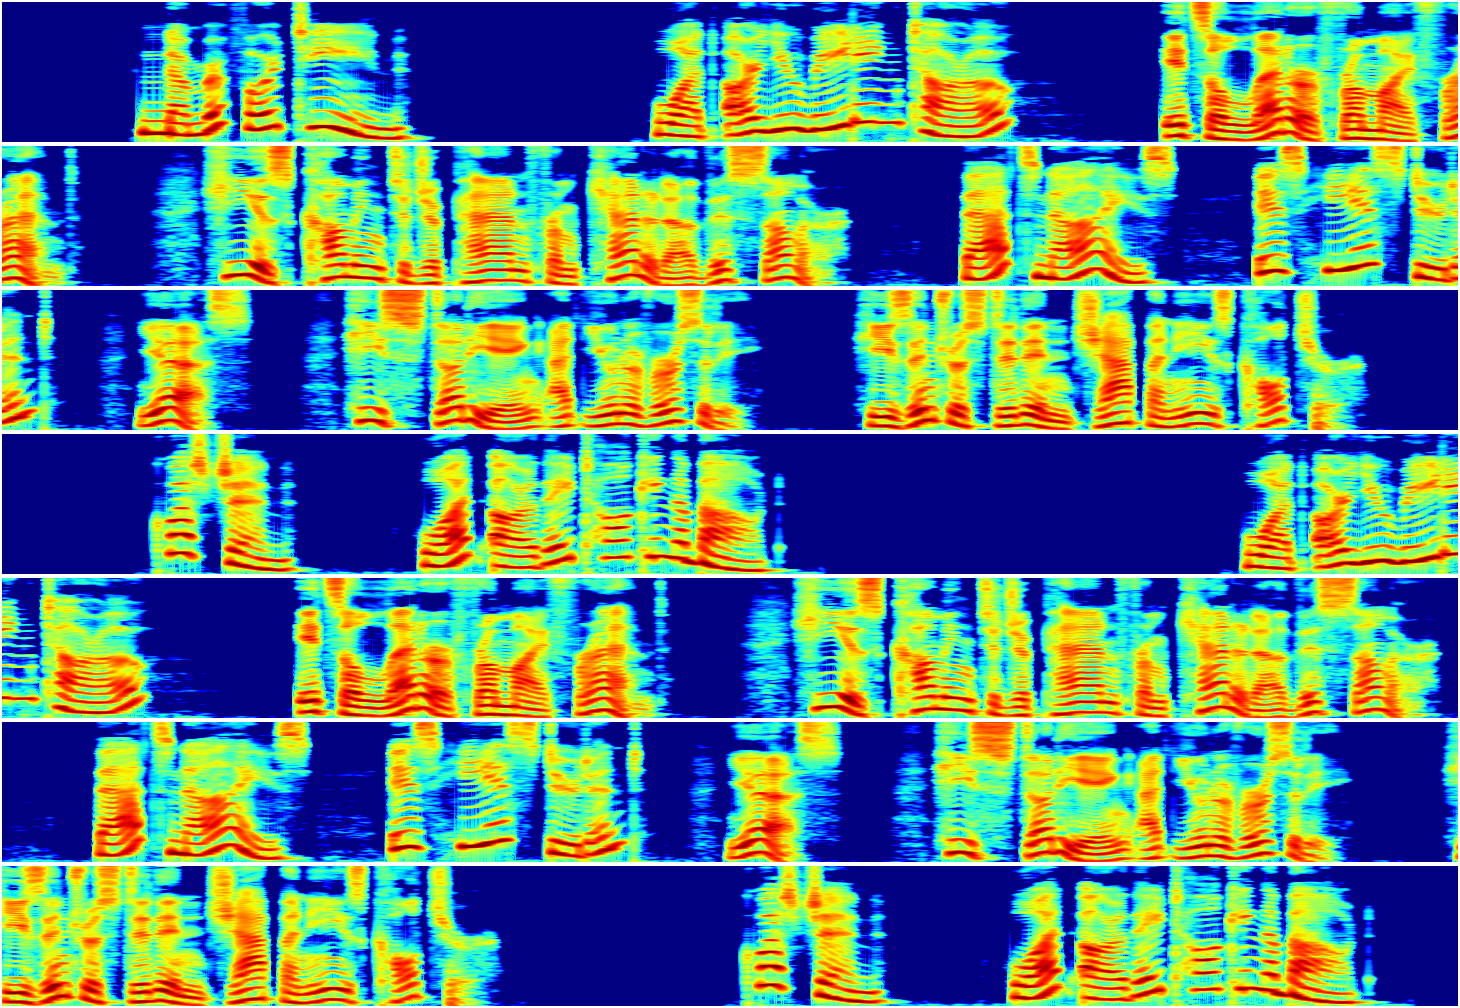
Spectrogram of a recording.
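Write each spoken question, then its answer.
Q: What are they talking about?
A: Taro's friend from Canada.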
